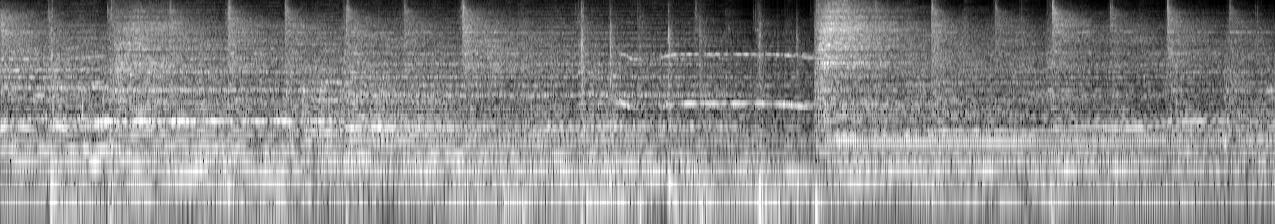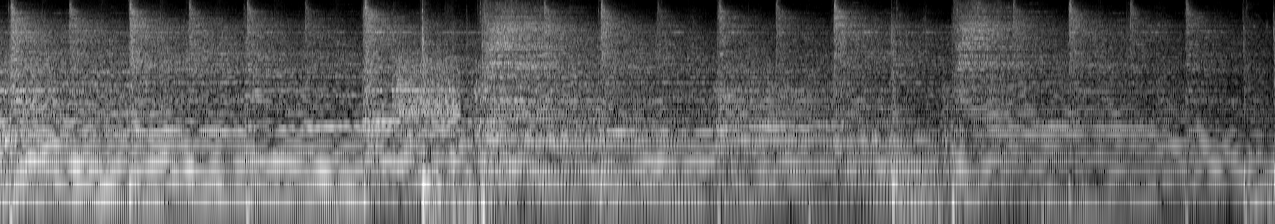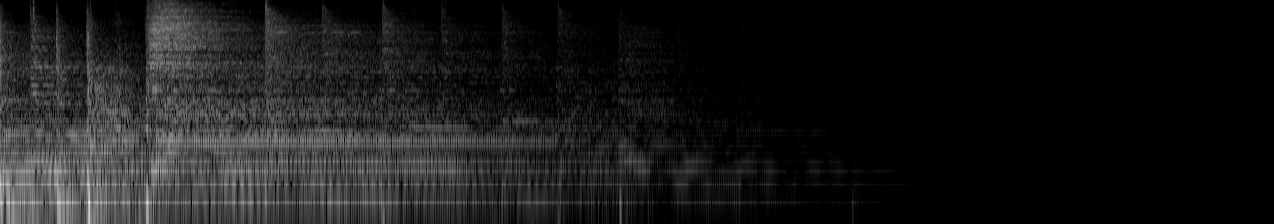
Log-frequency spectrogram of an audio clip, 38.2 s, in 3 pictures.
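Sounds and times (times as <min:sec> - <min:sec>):
modulated guitar solo: 0:00.0 - 0:27.2.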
